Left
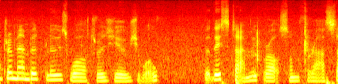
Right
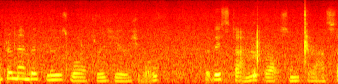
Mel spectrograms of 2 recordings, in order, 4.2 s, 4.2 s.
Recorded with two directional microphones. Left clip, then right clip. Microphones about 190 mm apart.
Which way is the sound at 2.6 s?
50° left (ahead or behind).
